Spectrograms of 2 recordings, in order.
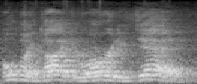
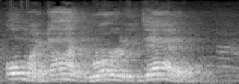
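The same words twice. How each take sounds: First: It is delivered flat and wooden. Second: It is delivered with exaggerated physical energy.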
